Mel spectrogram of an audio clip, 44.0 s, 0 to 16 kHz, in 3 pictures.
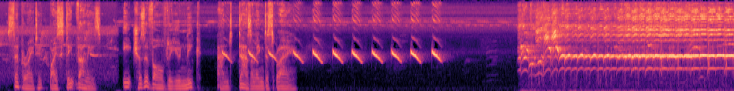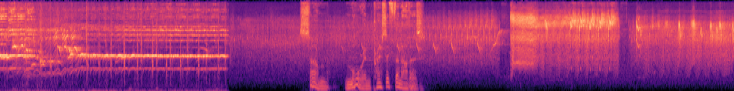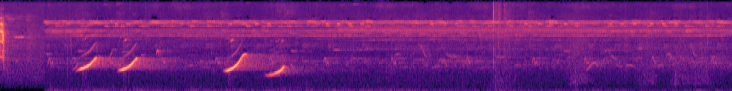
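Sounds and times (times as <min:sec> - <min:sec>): even hiss: 0:00.0 - 0:06.0, 0:10.2 - 0:44.0
high insect chorus: 0:00.0 - 0:44.0
bird rising whistled calls: 0:10.4 - 0:19.3, 0:30.3 - 0:32.7, 0:33.7 - 0:36.0.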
